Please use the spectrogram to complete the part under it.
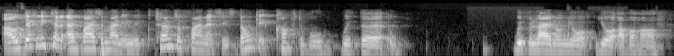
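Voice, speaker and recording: A woman's voice: fairly low pitch, normal speed, roomy sound, highs cut off. A woman in casual discussion, giving advice emphatically and repeating her points. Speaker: panellist giving relationship advice.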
